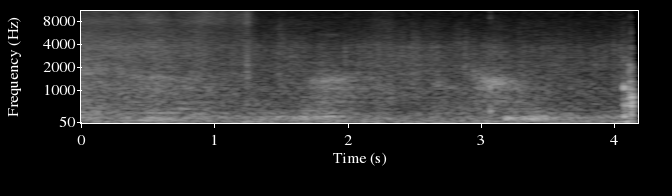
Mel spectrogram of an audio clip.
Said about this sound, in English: What's that noise? There's a storm. I'm sure it will be over soon.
